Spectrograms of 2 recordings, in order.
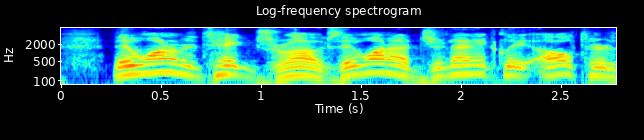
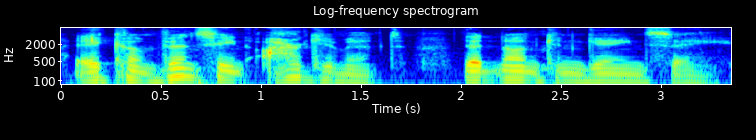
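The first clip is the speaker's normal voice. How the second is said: whisper; 7 semitones lower, 10 dB quieter than usual. Acted. Preacher drops to a whisper.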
